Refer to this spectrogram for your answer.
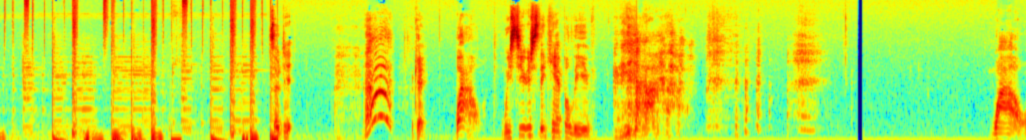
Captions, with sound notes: So did… ahhh! Ok. Wow! We seriously can’t believe [clearing throat and laughing]. Wow.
